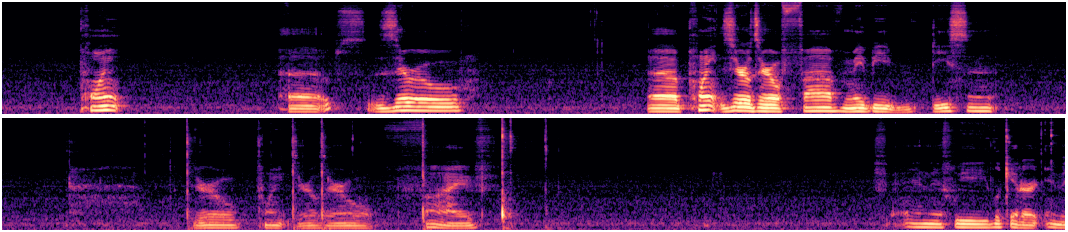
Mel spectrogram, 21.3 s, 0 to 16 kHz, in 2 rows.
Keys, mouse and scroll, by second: 16.0 Tab.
